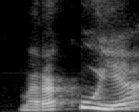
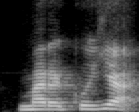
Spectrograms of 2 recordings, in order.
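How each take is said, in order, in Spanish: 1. El acento cae donde lo pone el ruso. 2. El acento cae donde lo pone el español. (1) "Maracuya en ruso" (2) "Él decía maracuyá"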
